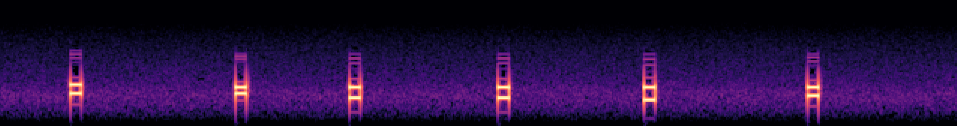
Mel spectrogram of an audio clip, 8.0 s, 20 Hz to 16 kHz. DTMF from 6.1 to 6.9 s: 7

